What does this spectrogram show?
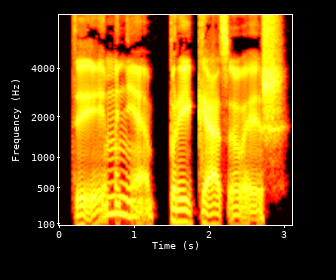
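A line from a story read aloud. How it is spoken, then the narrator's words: Quiet grinning question. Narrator (Russian): тихо спросил Уиттекер с широкой ухмылкой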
